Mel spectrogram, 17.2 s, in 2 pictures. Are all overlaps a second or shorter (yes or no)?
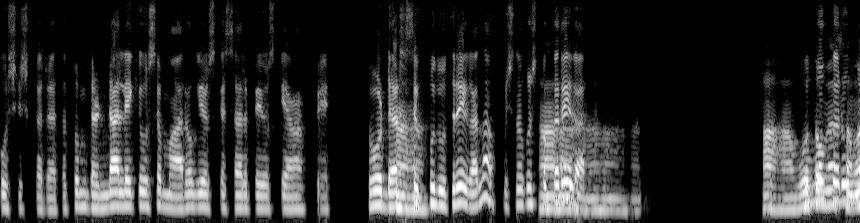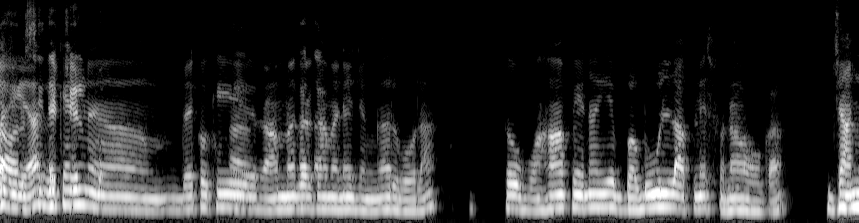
no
